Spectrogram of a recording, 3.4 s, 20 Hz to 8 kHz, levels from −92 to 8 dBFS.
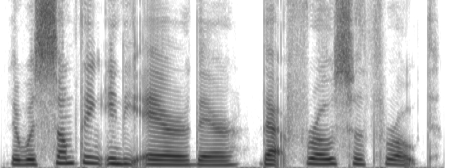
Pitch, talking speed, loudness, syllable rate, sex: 225 Hz, 195 wpm, -16 LUFS, 5.2 syllables/s, female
